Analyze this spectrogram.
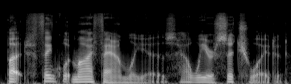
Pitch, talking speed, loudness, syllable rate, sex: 100 Hz, 185 wpm, -23 LUFS, 5.8 syllables/s, male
